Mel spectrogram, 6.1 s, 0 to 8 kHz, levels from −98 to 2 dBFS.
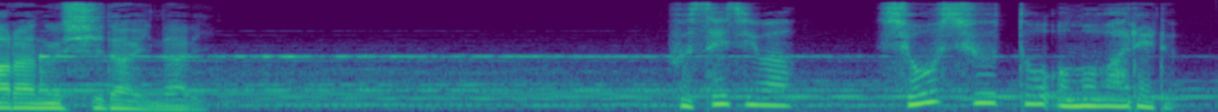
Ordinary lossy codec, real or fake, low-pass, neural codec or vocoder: none; real; 7.2 kHz; none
